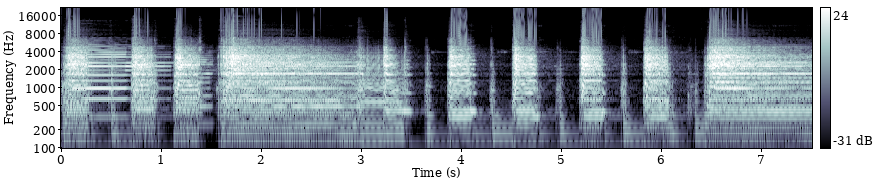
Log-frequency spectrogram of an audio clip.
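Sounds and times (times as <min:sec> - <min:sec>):
electric guitar strummed chords through an overdrive pedal at moderate gain: 0:00.0 - 0:07.5.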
